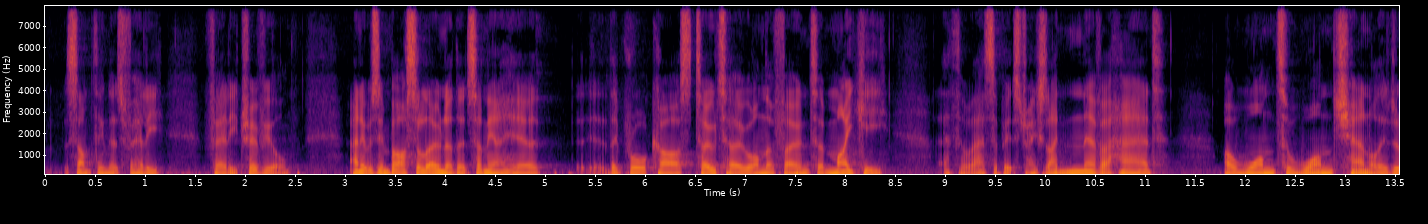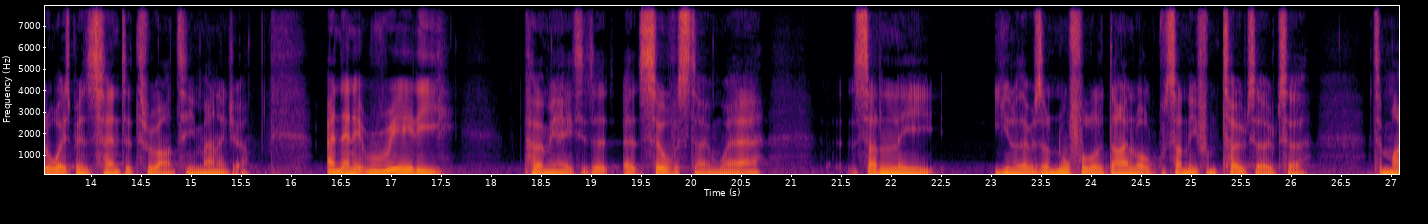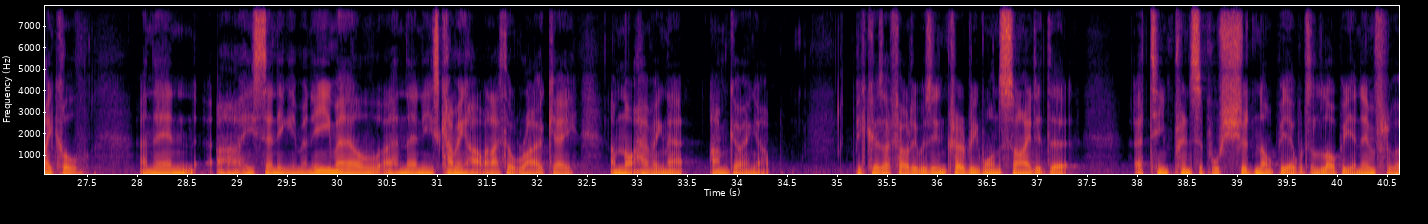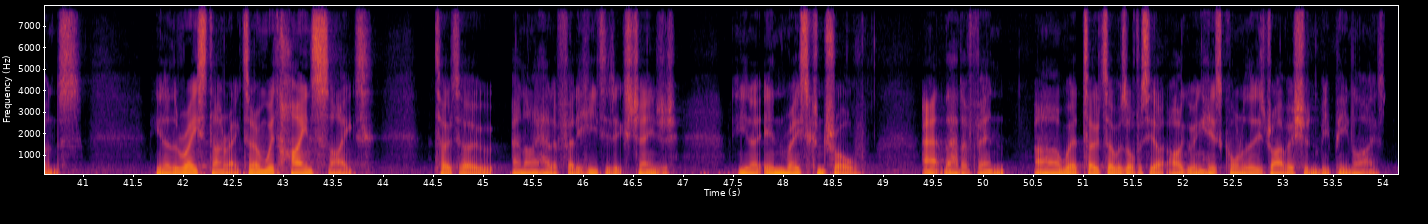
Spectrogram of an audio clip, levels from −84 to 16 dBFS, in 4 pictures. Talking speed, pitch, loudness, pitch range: 165 wpm, 100 Hz, -20 LUFS, 90-110 Hz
